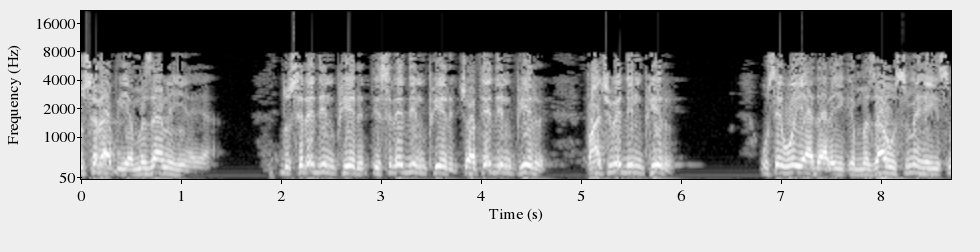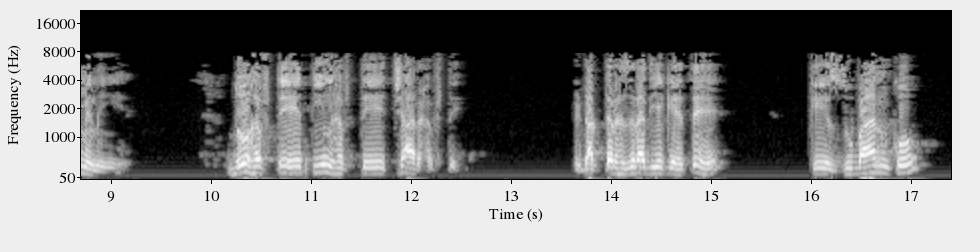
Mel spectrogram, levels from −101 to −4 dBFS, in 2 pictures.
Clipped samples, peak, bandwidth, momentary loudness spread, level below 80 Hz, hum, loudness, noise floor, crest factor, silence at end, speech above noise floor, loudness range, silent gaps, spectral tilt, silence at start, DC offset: under 0.1%; 0 dBFS; 8.2 kHz; 13 LU; -48 dBFS; 50 Hz at -50 dBFS; -11 LUFS; -67 dBFS; 12 dB; 0.35 s; 56 dB; 5 LU; none; -3 dB/octave; 0 s; under 0.1%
